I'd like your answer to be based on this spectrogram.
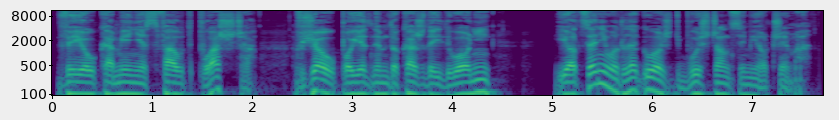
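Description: A man narrating a historical tale in a measured, dramatic reading. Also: low voice, dark tone, no echo, far from the mic. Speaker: audiobook narrator. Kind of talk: storybook narration.

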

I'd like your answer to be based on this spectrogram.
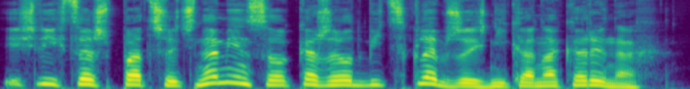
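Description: A man's voice: fairly high pitch, big pitch swings, a little fast, no room sound, voice pushed up. A refined older Roman nobleman, as a male narrator puts him on, speaks with cool, sneering disdain in a mid-range voice. The recording is close and dry. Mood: disdainful.

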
